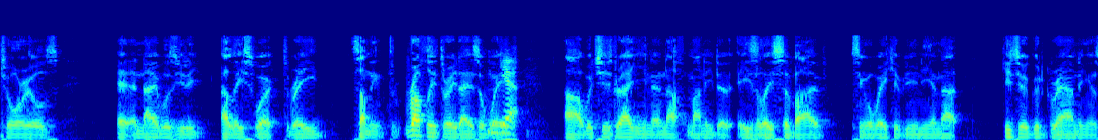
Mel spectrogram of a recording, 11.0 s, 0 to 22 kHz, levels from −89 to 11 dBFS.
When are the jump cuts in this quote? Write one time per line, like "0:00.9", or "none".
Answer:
0:06.1
0:08.5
